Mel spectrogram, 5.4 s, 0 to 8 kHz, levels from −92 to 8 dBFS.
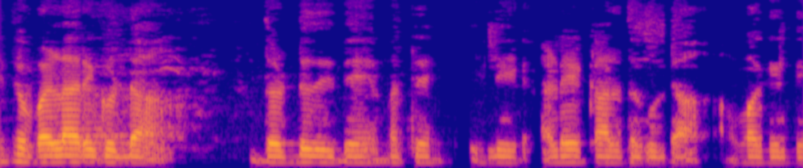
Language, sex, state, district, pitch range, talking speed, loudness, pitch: Kannada, male, Karnataka, Bellary, 110-115 Hz, 145 wpm, -20 LUFS, 110 Hz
